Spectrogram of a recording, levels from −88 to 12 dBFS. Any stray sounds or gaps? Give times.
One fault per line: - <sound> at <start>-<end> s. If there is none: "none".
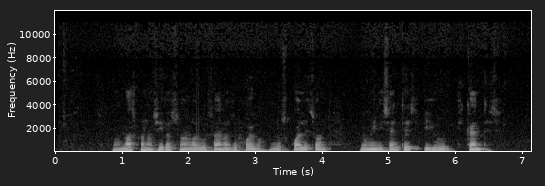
none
